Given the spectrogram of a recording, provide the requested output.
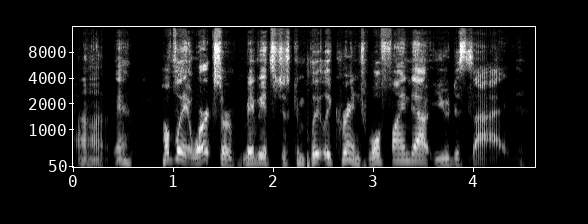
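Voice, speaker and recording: A man's voice: fairly high pitch, big pitch swings, fairly quick, vocal fry, mellow, husky. A man hosting a casual film discussion, blunt and swearing often in his talk. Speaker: livestream host.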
